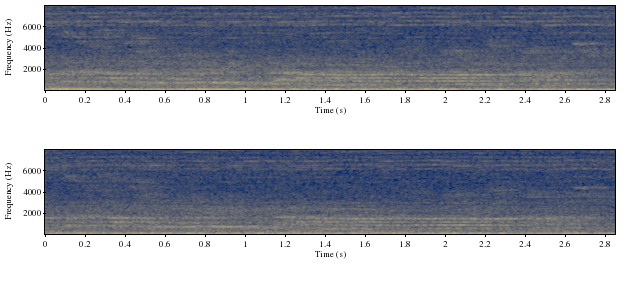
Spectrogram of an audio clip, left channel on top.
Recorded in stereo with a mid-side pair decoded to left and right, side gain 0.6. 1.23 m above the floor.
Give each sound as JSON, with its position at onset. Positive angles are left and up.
{"t": 0.0, "sound": "an insect", "azimuth_deg": 50, "distance_m": 6.5}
